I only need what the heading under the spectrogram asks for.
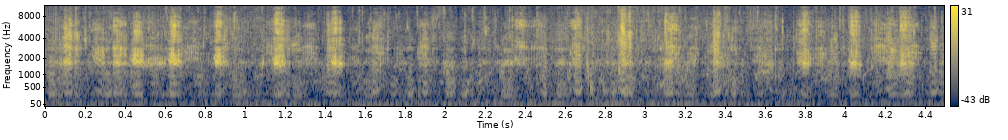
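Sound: ducks quacking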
